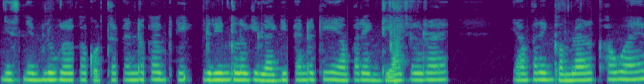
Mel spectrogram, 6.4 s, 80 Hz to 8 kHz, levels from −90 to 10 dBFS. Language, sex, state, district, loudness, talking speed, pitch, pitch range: Hindi, female, Delhi, New Delhi, -15 LUFS, 270 wpm, 235 Hz, 235-245 Hz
